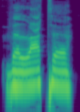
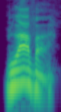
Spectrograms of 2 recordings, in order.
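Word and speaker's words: Vltava: before the 12-day shoot along the banks of Velata. Oh shoot! I didn't practice this pronunciation. Hold on. Hold on. I think I already got it. I got it now. It's pronounced Vlava.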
